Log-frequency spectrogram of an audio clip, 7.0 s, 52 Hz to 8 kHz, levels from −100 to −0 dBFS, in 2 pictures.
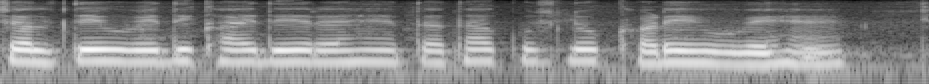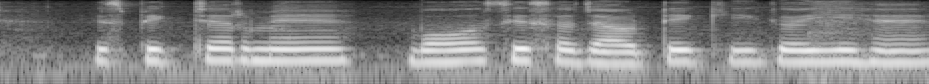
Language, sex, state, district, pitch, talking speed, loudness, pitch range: Hindi, female, Uttar Pradesh, Varanasi, 200 Hz, 180 wpm, -16 LUFS, 190-205 Hz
